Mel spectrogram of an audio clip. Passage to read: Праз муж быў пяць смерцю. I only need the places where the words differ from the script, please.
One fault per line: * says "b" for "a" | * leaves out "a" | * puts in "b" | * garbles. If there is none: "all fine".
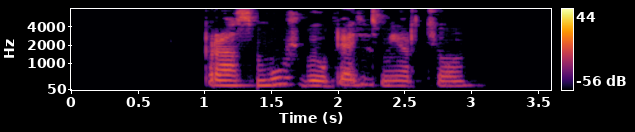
all fine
